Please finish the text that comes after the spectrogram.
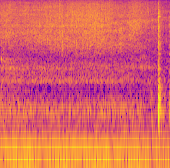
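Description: Onion sautéing with butter and garlic in a restaurant kitchen pan for risotto gives a steady, close sizzling hiss with a low hum beneath, then a brief sharp clatter near the end.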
